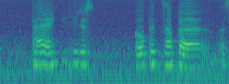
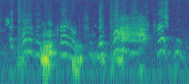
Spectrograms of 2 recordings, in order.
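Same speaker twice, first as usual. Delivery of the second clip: high, faster whimpering chant; pitiful little man; 9 semitones higher, 11 dB louder, faster than usual. Retold or imitated. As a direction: repeat it, pitiful and rising. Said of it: "poor little man on the ground going".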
